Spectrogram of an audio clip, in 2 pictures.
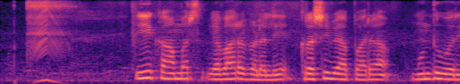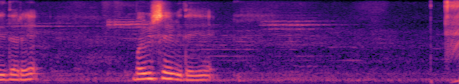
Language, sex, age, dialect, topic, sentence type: Kannada, female, 18-24, Mysore Kannada, agriculture, question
